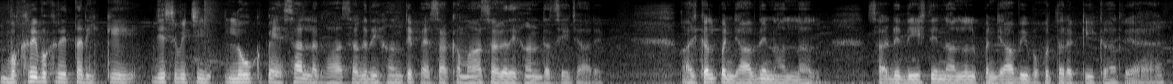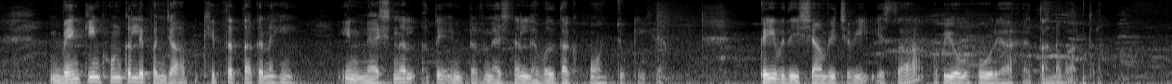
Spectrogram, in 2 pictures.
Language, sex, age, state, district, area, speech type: Punjabi, male, 30-45, Punjab, Jalandhar, urban, spontaneous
